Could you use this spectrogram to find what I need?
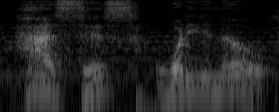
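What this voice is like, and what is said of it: Psychopath character with southern drawl. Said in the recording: “give me your best, like, Cletus Cassidy psycho stabber dude ... that cool southern drawl”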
